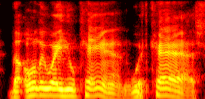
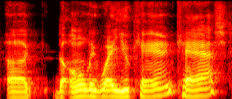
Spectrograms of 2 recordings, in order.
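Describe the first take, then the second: First: Flat statement with a falling end on cash; firm falling answer. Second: Unsure, rising tune, voice lifting at cash; hesitant rising answer. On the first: Showing viewers how to answer the credit crowd, firm falling tune. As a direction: settle it firmly, no doubt left. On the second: Telling viewers how not to answer the credit crowd, tentative rising tune. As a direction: offer it tentatively like a question. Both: Shown as a demonstration. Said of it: "Now you respond like that".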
